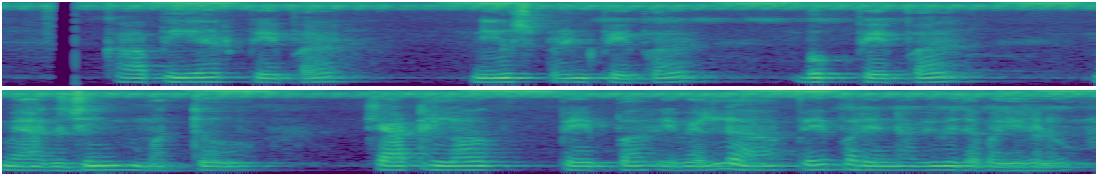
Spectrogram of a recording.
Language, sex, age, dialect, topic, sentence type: Kannada, male, 31-35, Coastal/Dakshin, agriculture, statement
